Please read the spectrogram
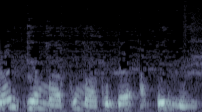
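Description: Speech only: a man talking over a telephone line, the voice narrow and thin, in quick syllables with short pauses.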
